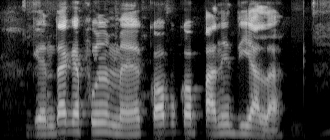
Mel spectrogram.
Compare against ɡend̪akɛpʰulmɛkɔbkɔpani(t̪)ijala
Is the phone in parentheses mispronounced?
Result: yes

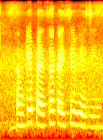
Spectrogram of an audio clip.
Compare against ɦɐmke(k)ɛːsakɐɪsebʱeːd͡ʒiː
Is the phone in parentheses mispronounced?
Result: yes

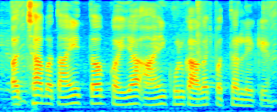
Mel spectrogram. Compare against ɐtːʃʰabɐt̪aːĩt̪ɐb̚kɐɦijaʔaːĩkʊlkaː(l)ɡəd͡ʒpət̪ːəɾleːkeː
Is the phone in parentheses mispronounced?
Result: yes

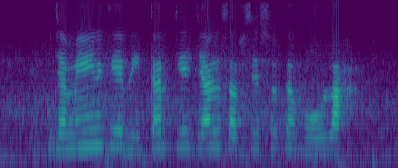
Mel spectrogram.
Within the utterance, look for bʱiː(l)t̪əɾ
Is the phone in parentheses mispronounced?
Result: yes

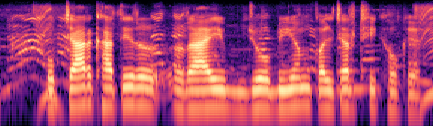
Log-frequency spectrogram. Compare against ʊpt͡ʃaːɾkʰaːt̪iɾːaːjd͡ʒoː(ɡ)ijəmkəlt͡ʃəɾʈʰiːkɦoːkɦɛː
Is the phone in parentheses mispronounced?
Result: yes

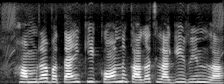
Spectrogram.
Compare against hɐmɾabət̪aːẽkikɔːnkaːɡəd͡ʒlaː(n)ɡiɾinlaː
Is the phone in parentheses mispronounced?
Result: yes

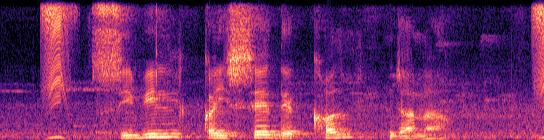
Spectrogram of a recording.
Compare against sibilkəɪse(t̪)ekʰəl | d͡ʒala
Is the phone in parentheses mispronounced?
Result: yes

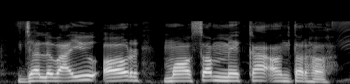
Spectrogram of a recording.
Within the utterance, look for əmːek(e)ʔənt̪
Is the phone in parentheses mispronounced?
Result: yes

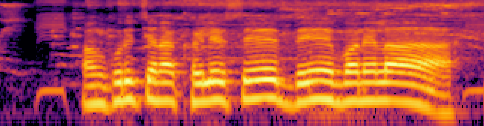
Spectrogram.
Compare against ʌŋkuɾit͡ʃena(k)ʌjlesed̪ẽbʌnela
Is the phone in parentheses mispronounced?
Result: yes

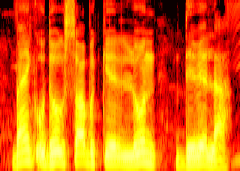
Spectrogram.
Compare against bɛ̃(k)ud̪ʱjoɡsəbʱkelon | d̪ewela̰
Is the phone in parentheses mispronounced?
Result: no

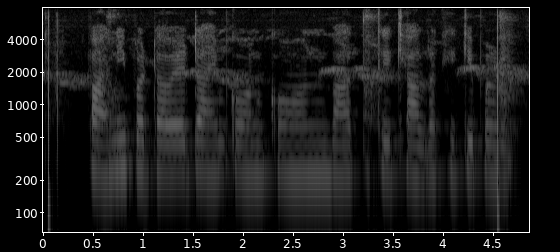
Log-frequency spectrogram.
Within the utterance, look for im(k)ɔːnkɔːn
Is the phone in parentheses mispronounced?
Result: no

